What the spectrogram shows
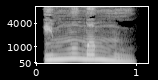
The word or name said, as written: ಇಮ್ಮುಮಮ್ಮು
